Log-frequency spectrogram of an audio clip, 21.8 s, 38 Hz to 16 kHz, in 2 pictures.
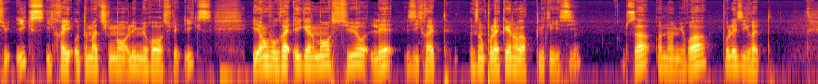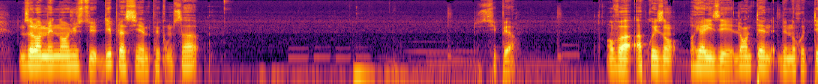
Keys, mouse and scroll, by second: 1.4-4.4 ctrl+scroll down 2, 4.4 KP_3, 5.6 ctrl+scroll down 3, 7.3 click, 8.0 scroll down 1, 8.8-9.3 shift+scroll up 5, 11.5 click, 14.3 a, 14.8-15.5 scroll down 4, 16.1 KP_1, 17.3-18.3 shift+scroll up 5, 18.3 scroll up 2, 19.7-21.8 middle drag.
